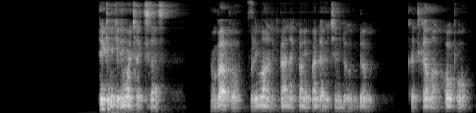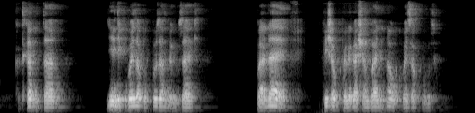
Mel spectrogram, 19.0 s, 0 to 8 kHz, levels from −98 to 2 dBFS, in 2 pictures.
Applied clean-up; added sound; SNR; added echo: neural mask model DeepFilterNet 3.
